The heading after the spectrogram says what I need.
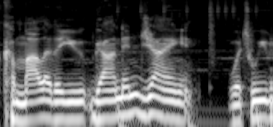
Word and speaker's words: Kamala: WWF from the WWE as Camala that is how that name was pronounced it's only now that we've gotten the name Kamala so forgive people for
